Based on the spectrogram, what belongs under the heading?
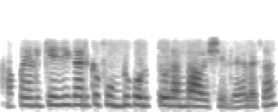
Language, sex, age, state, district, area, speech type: Malayalam, female, 18-30, Kerala, Palakkad, rural, conversation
